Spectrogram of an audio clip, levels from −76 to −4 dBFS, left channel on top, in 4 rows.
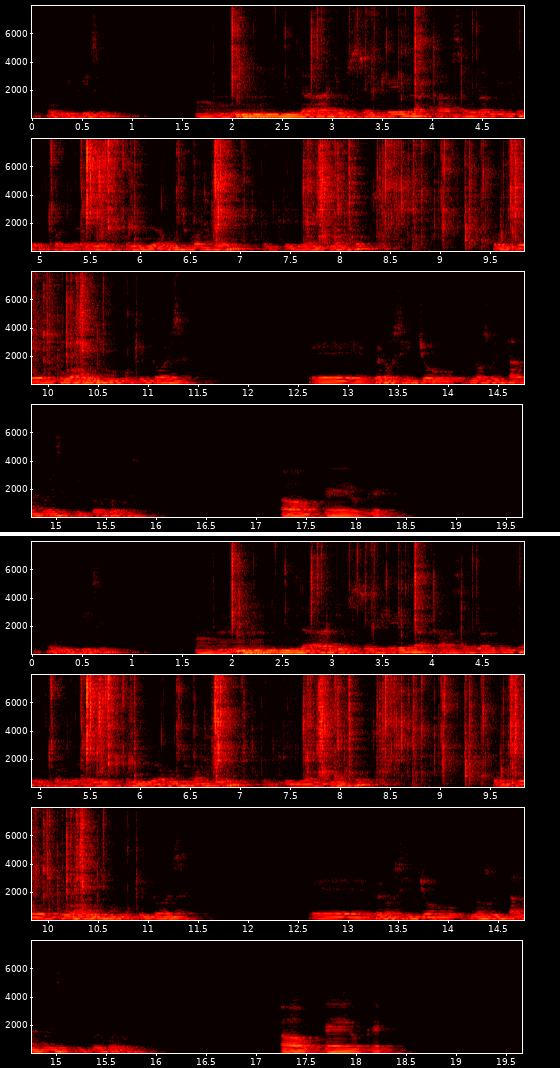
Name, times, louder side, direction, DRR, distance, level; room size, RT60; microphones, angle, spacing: voice 1, 0.1-0.8 1.9-8.4 9.5-11.4 12.6-15.8, left 1 dB, 35° left, 1 dB, 1.2 m, -44 dB
voice 2, 1.6-2.3 17.2-18.2, right 1 dB, 60° right, 4 dB, 0.7 m, -43 dB
sound 1, 1.8-4.0 4.3-4.5 4.9-10.9, right 1 dB, 5° right, 0.5 m, -42 dB
5.2 x 4.0 x 5.0 m, 0.86 s
head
